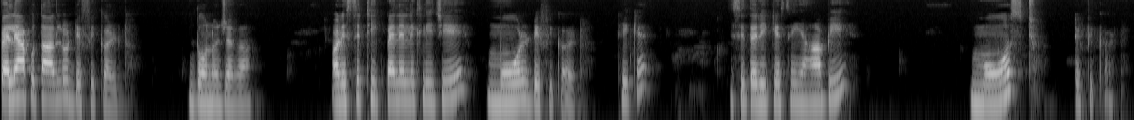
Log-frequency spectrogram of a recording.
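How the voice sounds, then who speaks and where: A woman's voice: medium pitch, slow, long pauses, a little mellow. A woman with an Indian accent teaching an English worksheet lesson to schoolchildren, speaking patiently and spelling words out letter by letter.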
